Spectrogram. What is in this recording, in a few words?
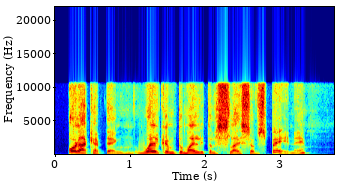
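Spanish male, voice; Pirates Of The Caribbean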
